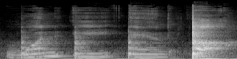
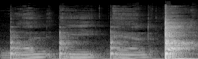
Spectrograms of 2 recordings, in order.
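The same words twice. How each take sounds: First: Slow count ending on a stressed uh; accent on uh. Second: Slow count with uh stressed; accent on uh. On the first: Teacher counting the D pattern with uh accented. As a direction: stretch the count, punch the uh. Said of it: "so that will look like this". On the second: Teacher repeating the D pattern count. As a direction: drag it, land hard on uh. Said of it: "which is the uh". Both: Shown as a demonstration.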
